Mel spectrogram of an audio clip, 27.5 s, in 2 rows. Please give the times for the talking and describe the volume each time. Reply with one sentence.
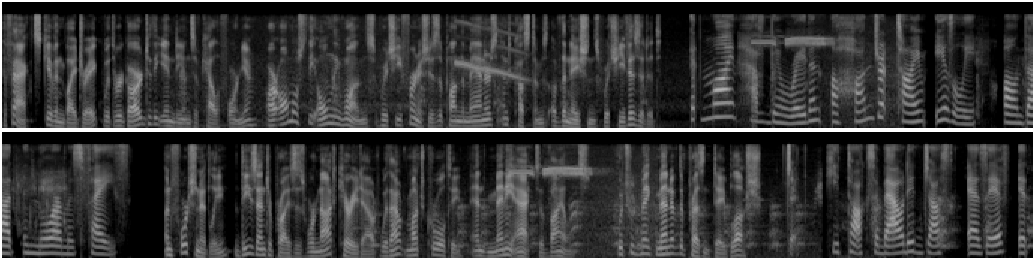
The talking can be heard from 0.0 to 27.4 s, at a steady volume.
